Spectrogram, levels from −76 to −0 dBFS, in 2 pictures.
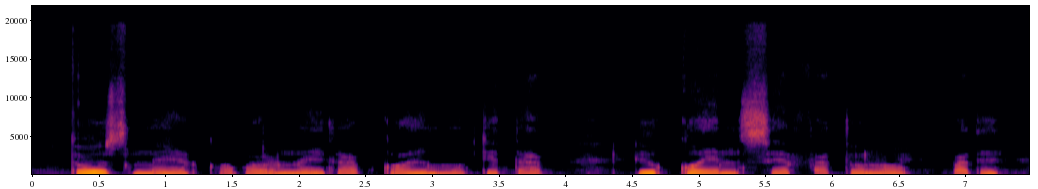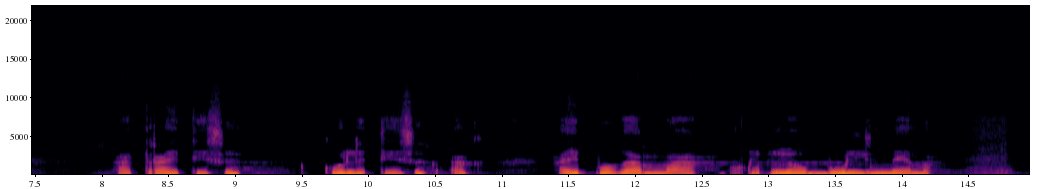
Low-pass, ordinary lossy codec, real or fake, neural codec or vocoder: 19.8 kHz; none; fake; codec, 44.1 kHz, 7.8 kbps, DAC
